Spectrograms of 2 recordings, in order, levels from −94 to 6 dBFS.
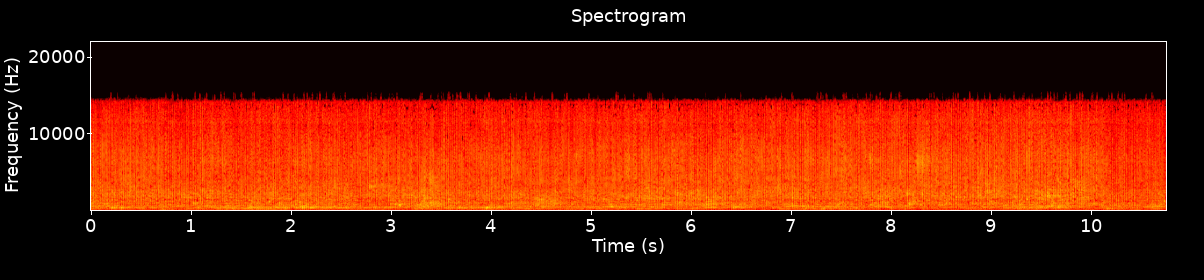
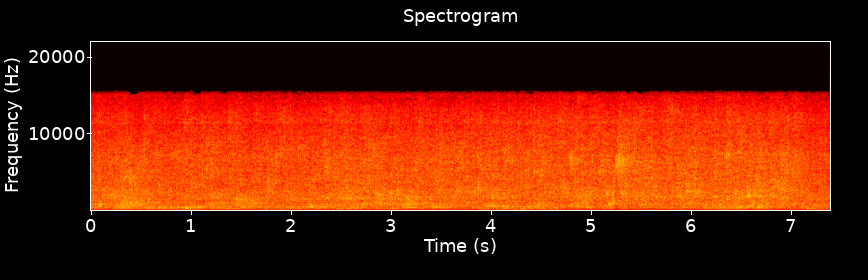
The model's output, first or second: first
